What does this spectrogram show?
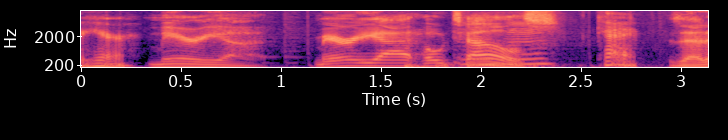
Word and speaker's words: Marriott: It's the same way with Marriott. It is not Elliot Marriott. It is Elliot Marriott.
